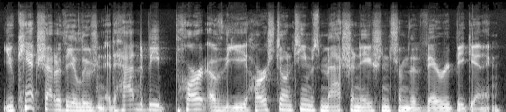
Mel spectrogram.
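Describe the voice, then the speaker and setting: A man with a creaky, mid-pitched voice hosts a podcast. He talks casually, with dry and playful mock-formality. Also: quick pace, fairly bright tone. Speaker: podcast host.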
